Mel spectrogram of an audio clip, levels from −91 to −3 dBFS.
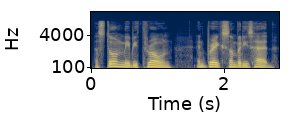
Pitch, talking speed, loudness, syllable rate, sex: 130 Hz, 190 wpm, -16 LUFS, 5.4 syllables/s, male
